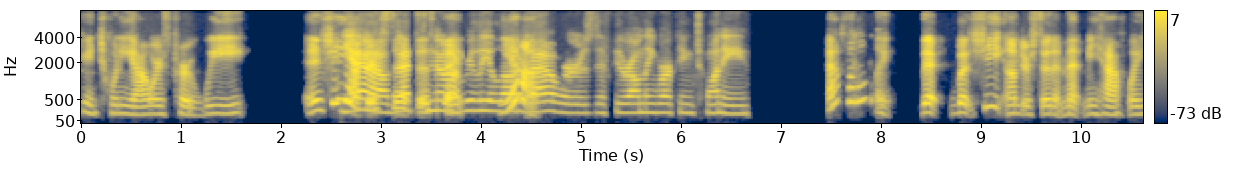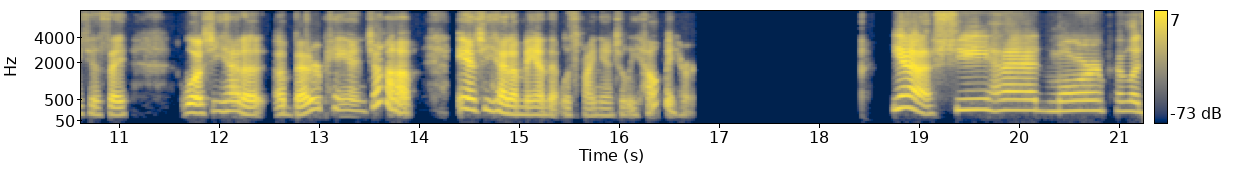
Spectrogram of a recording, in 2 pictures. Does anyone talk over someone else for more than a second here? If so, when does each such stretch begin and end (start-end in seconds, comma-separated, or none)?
2.6-4.6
